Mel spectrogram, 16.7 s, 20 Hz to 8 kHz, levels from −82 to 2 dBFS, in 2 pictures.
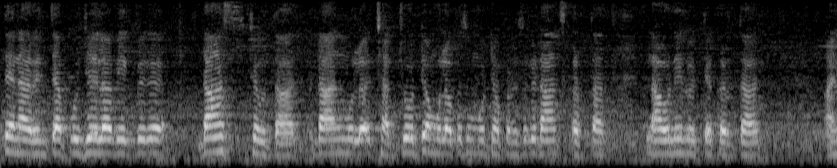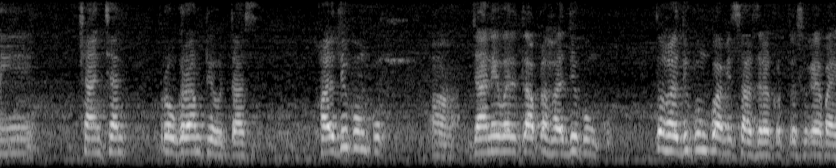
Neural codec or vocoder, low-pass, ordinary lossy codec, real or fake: none; none; none; real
